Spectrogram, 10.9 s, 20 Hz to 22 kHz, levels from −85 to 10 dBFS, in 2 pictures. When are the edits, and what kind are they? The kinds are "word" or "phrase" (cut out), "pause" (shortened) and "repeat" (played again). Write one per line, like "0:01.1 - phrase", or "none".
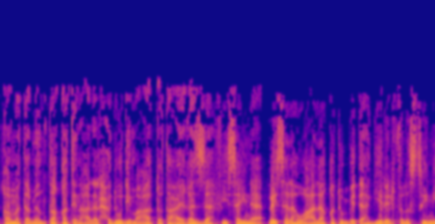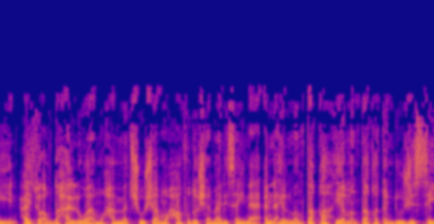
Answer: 0:08.9 - word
